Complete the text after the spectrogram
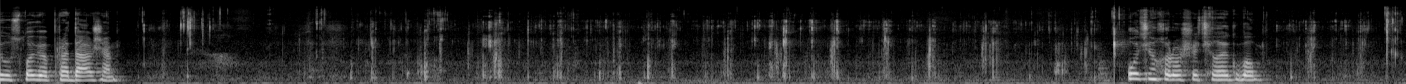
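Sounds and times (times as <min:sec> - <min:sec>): person chewing: 0:01.4 - 0:11.3, 0:12.6 - 0:14.0.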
